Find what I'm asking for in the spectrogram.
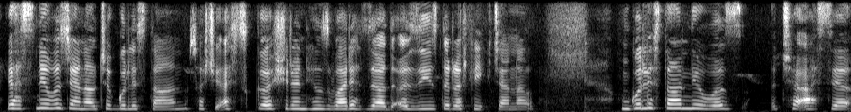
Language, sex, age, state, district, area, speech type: Kashmiri, female, 18-30, Jammu and Kashmir, Budgam, rural, spontaneous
